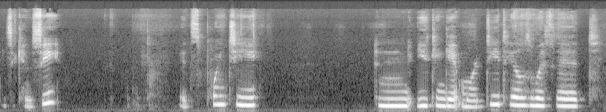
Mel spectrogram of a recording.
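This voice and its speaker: A young woman explaining paintbrushes in a painting tutorial, hesitant and halting, often correcting herself. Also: high voice, fairly even intonation, mellow, husky. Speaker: art tutor.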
